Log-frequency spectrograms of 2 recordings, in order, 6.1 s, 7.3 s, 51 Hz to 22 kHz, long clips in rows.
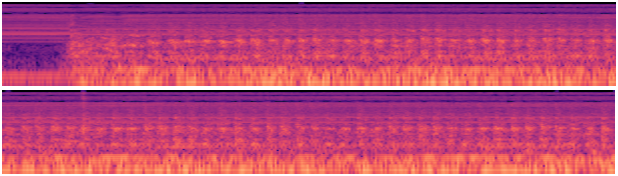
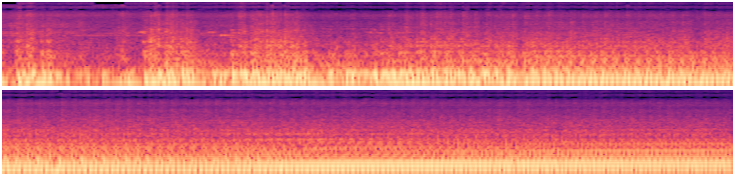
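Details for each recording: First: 1978 Dodge Power Wagon 318 V8, automatic, former plow truck unstarted over a decade, battery on jumper clamps, carburetor primed, choke disconnected; steady cranking with no firing. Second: 1978 Dodge Adventurer Power Wagon, 318 V8, automatic, 4WD, first start in over a decade on a gravity-fed fuel tank with good oil pressure: strong, even rumble settling into a steady idle with no misses or knocks; running healthy.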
